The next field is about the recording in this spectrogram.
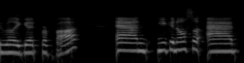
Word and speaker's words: pho: And like they commonly eat, is it pho? Did I pronounce it correctly? And like, yeah, it does seem like Vietnamese food consists of like very comforting dishes. So like, and they always look good. I always see them and like everywhere, they always look good and like very comforting to eat. Yeah. – Yeah, so that's your pronunciation is actually pretty good.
